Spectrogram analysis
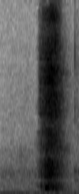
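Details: A model filmed with permission: a single short, hissing sneeze burst rising out of a quiet room.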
